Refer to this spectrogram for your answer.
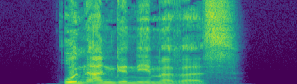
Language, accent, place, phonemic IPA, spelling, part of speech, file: German, Germany, Berlin, /ˈʊnʔanɡəˌneːməʁəs/, unangenehmeres, adjective, De-unangenehmeres.ogg
- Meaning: strong/mixed nominative/accusative neuter singular comparative degree of unangenehm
